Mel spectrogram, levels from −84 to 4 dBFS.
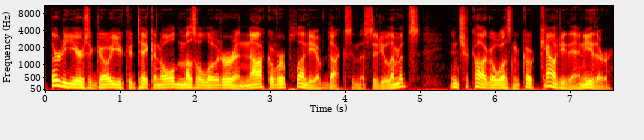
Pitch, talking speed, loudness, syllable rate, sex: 105 Hz, 215 wpm, -18 LUFS, 5.5 syllables/s, male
